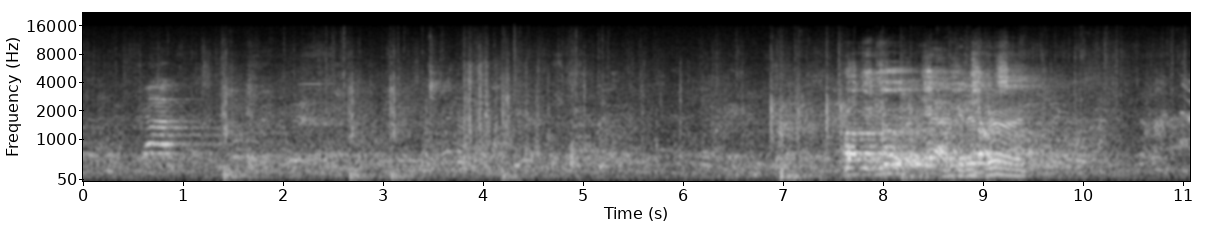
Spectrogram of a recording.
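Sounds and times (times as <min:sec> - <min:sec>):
crowd chatter: 0:00.0 - 0:11.0
basketball bouncing on wooden floor: 0:01.4 - 0:01.6, 0:02.6 - 0:03.4.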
